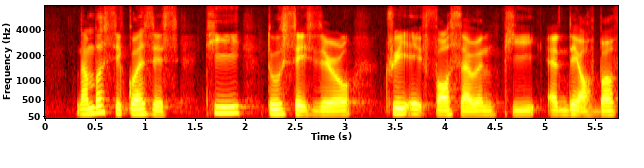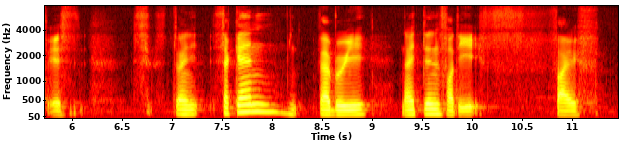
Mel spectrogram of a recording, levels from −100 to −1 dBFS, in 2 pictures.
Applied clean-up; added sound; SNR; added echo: none; none; none; none.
